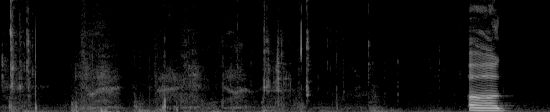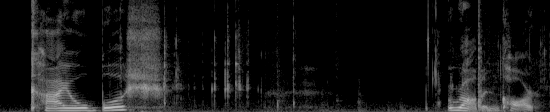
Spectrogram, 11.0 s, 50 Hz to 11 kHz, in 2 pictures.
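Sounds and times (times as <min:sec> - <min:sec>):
toy cars clicking: 0:07.1 - 0:08.4.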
